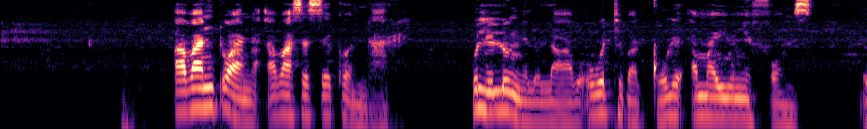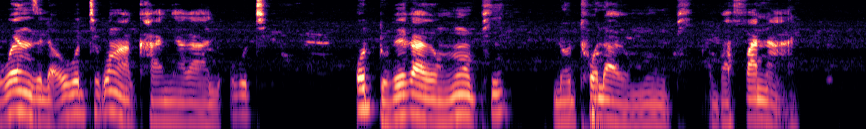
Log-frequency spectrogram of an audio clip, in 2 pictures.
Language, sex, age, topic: North Ndebele, male, 18-24, education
